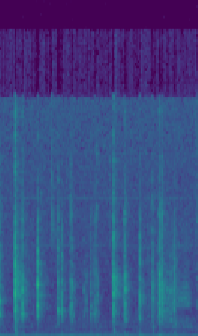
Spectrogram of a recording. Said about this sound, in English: I'm actually going to use the WASD keys for this now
